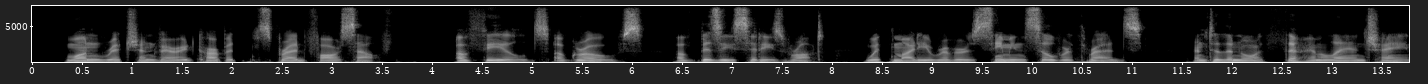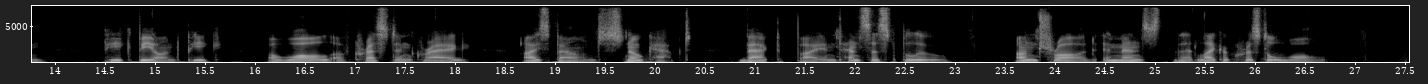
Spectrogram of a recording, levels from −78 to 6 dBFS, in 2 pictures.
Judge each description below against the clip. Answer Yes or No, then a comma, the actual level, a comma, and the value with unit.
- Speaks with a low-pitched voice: Yes, low, 100 Hz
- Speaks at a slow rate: Yes, slow, 115 wpm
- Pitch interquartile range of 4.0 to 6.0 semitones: No, average, 3.5 semitones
